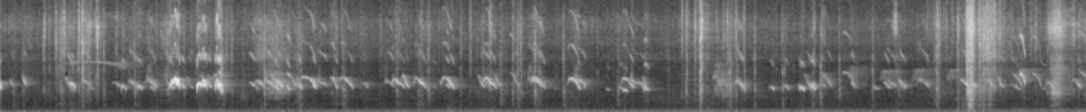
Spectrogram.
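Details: Chicken chirps: a quick chain of thin, high peeps strung closely together over the first four seconds, then sparser scattered peeps with brief clicks and knocks against a quiet background.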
